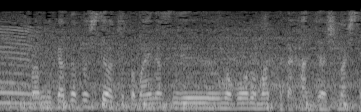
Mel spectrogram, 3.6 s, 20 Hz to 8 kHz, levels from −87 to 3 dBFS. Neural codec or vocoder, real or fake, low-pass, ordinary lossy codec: none; real; 7.2 kHz; MP3, 24 kbps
